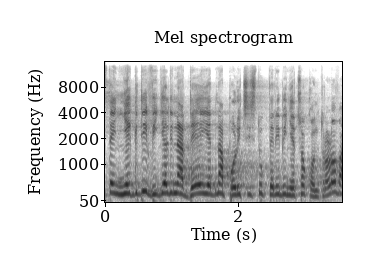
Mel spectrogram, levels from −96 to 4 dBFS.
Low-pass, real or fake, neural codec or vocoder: 14.4 kHz; fake; vocoder, 44.1 kHz, 128 mel bands every 512 samples, BigVGAN v2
